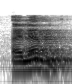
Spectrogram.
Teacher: لام باریک پڑھیں گے، میم سے ملائیں گے، اظہار شفوی ہوگا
